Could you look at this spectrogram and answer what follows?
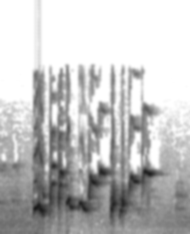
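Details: A single quick phrase from an orange-headed thrush in the morning, sung to lure other thrushes: about a dozen clear whistled notes stepping up and down, ending on a long high whistle.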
